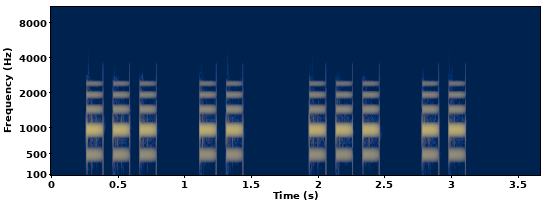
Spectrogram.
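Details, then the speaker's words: Philips HeartStart XL+ monitor/defibrillator high-priority alarm, shown with a red message background: repeating bursts of three and two rapid high-pitched tones warning of a life-threatening condition such as asystole or ventricular fibrillation. "a high priority alarm warns of a life-threatening condition such as a systole or ventricular fibrillation the alarm message displays with a red background and sounds like this or this"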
